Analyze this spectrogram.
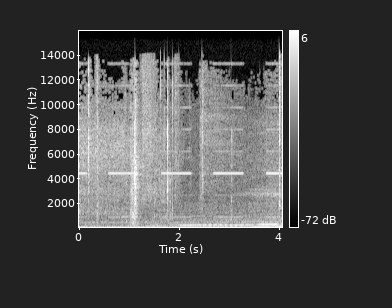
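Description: Bus doors thud shut.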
